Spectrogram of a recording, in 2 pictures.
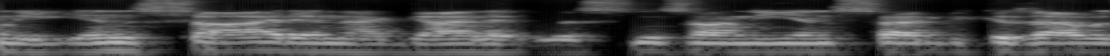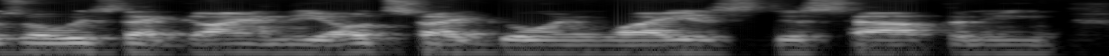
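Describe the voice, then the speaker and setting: Talking very fast with an Albertan accent, a man has a bright, sharp tone at a medium pitch. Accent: Canadian (Alberta). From central Alberta, Canada. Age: 40s. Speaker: municipal election candidate. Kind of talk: interview. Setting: podcast recording. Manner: halting.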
